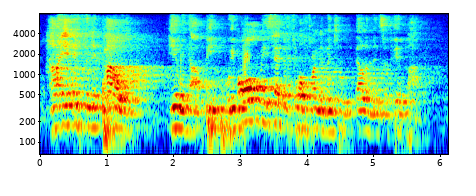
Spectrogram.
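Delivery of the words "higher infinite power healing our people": slow, deliberate, slowed-down delivery. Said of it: "I'm gonna say it again slow".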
